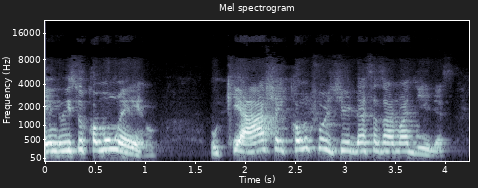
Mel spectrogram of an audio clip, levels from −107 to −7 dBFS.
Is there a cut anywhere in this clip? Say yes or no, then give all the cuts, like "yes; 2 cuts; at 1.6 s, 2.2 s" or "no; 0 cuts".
no; 0 cuts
